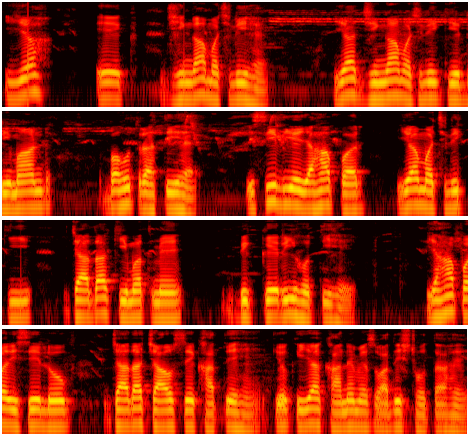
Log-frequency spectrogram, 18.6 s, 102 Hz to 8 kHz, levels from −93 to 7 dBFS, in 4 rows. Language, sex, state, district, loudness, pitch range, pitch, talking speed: Hindi, male, Bihar, Jahanabad, -31 LUFS, 135-150 Hz, 140 Hz, 130 wpm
